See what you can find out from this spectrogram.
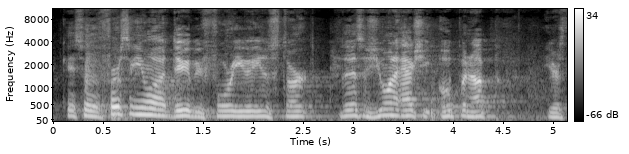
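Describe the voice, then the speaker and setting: A man rushes through his words at a very fast pace with noticeable background noise behind him. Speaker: car mechanic tutorial creator. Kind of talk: tutorial. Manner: casual.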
